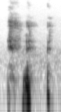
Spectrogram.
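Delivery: short real chuckle; high little laugh escaping mid-story. Real, not acted. Speaker recalls a tragic moment to listeners, laughing. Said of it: "I'm laughing because".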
